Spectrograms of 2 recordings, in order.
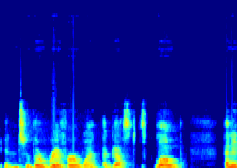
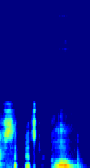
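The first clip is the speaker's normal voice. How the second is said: ordinary delivery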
